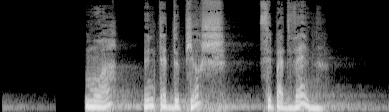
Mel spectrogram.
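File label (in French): French Femme Blague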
